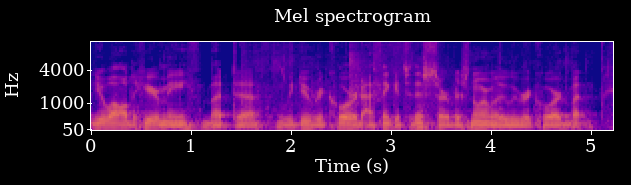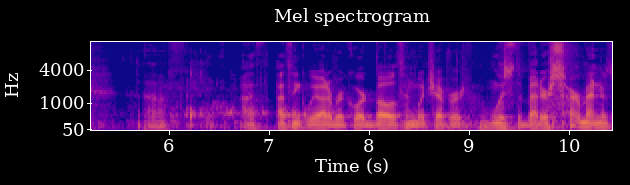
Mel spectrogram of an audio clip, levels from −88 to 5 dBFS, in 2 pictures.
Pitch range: 100-130 Hz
